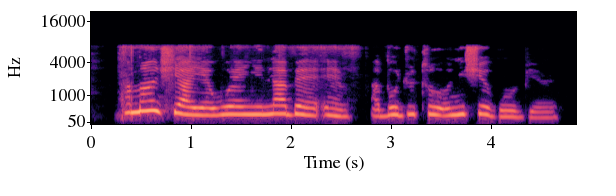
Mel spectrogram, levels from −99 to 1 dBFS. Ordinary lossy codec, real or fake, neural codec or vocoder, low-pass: none; real; none; 7.2 kHz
